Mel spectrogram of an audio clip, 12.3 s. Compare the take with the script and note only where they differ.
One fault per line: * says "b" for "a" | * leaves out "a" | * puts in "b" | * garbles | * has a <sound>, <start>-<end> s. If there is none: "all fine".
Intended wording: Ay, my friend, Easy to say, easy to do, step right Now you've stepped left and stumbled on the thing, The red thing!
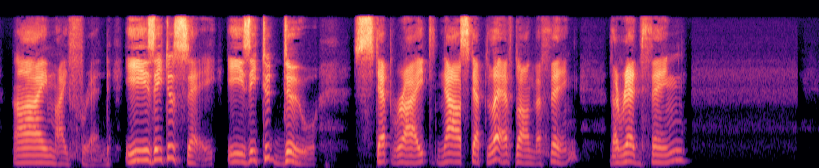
* leaves out "you've"
* leaves out "and stumbled"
